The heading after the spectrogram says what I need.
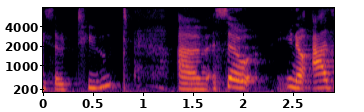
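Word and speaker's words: Tuut: And for our listeners, it's spelled t u u t. So toot.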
